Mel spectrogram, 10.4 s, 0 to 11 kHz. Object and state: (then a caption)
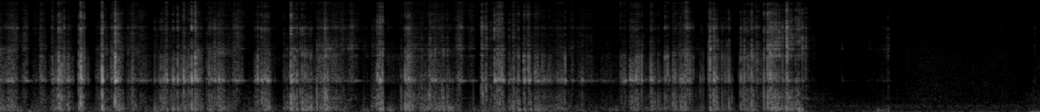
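Bamboo wood cutting board. Fingernails scratch the face of a small solid bamboo wood chopping board in long strokes, producing dense, bright, rasping scrapes with a faint steady tone near 960 Hz running underneath. The scratching continues for about eight seconds, then stops abruptly, leaving near silence.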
